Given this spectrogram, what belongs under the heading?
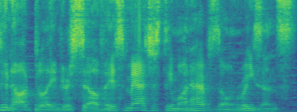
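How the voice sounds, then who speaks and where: A man's raspy, gravelly put-on character voice at medium pitch, with lively intonation, a fairly quick pace and clear music in the background. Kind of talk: formal, courtly.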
